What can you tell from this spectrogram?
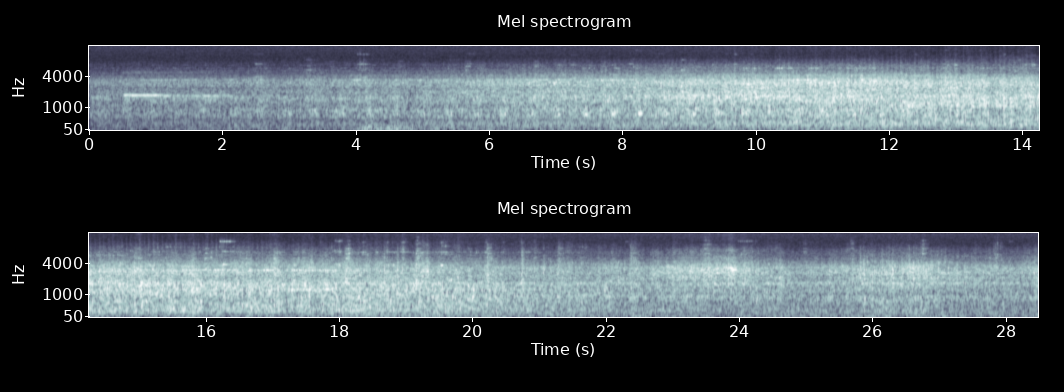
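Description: Freight train passing close by behind a diesel locomotive: the sound builds as the locomotive approaches and goes by, then the wagons roll past with their wheels clacking over the rail joints.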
